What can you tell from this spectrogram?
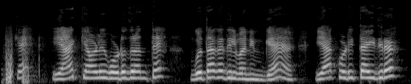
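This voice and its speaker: A woman's voice: high-pitched, fairly quick, a little hiss or hum, natural voice. A woman playing a middle-aged uncle who firmly defends his niece in an amateur family drama. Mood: scolding. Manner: firm, scolding, then protective.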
